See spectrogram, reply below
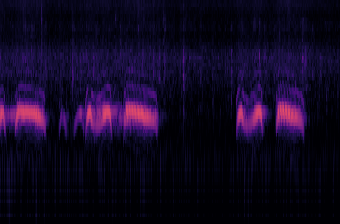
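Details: Spotted dove in the wild Central Highlands forest of Vietnam, used in decoy trapping, giving a "thổ" style coo: short mellow hooting notes in paired bursts, a pause, then two more phrases.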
